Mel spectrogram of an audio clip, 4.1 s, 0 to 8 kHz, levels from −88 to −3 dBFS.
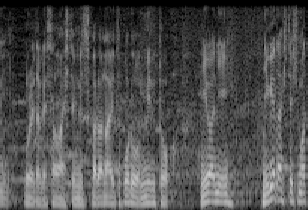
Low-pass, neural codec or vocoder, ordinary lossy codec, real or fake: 7.2 kHz; codec, 16 kHz, 8 kbps, FunCodec, trained on Chinese and English, 25 frames a second; none; fake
